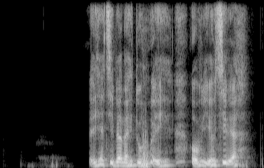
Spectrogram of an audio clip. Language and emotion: Russian, angry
